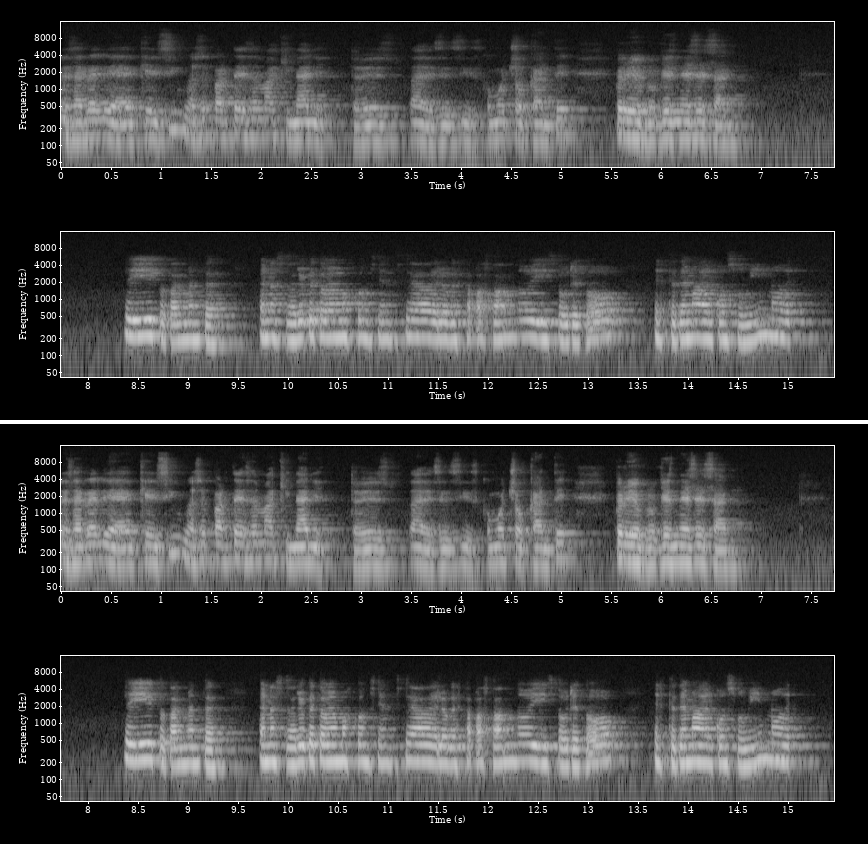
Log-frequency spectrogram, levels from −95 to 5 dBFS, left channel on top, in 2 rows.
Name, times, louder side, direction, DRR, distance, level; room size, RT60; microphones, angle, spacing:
voice 1, 0.0-2.7 2.9-6.8, right 3 dB, 80° right, 10 dB, 0.9 m, -29 dB
voice 2, 8.4-9.3 9.7-13.3 13.7-15.0, right 2 dB, 50° right, 8 dB, 0.8 m, -22 dB
15.0 x 5.4 x 5.7 m, 0.82 s
head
